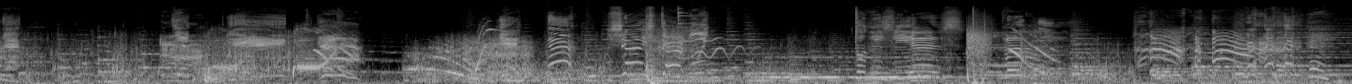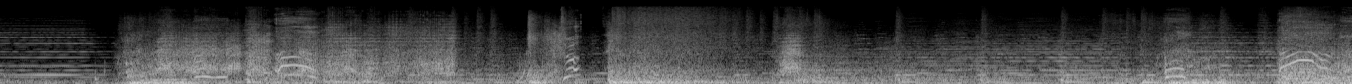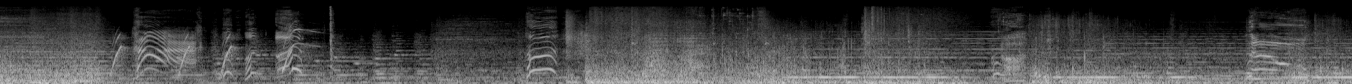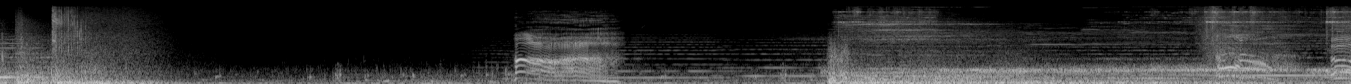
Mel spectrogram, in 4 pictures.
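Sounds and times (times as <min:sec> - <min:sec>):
dramatic action score: 0:00.0 - 0:42.7, 0:45.1 - 0:54.0
low rumble: 0:40.3 - 0:45.7
ominous music tones: 0:43.0 - 0:54.0.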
